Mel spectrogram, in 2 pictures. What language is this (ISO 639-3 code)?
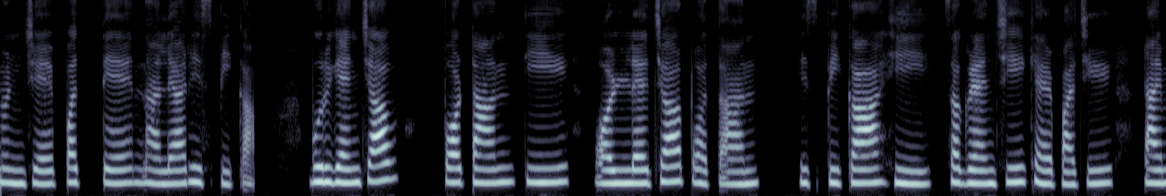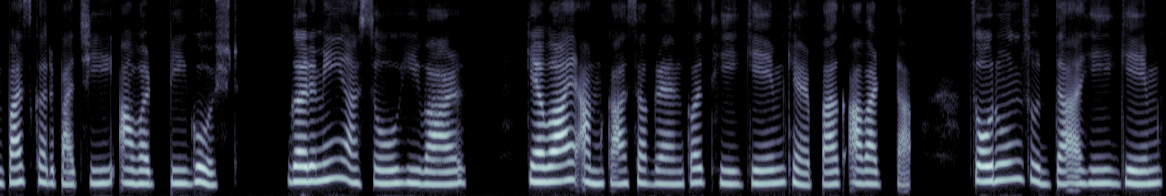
kok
